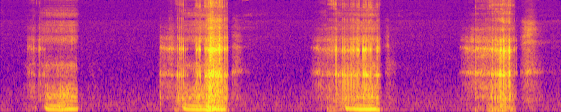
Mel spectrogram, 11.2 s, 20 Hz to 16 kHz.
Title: Watch me sleep #53: Long Nap! 😪😴Loud Thicc Snoring 💤 Lucid REM Sleeping ASMR Very Deep Big Snores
